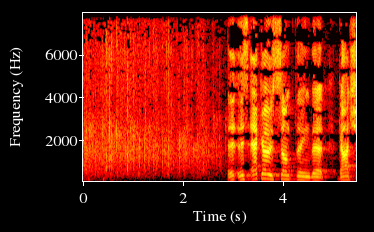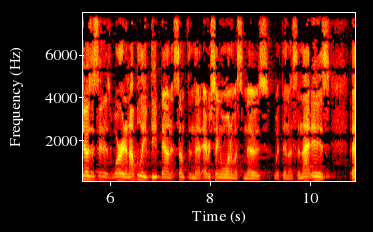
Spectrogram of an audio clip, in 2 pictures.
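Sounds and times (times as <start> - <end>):
audience clapping and cheering: 0.0 - 3.0
speech: 2.9 - 10.9.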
